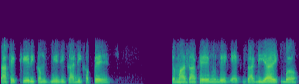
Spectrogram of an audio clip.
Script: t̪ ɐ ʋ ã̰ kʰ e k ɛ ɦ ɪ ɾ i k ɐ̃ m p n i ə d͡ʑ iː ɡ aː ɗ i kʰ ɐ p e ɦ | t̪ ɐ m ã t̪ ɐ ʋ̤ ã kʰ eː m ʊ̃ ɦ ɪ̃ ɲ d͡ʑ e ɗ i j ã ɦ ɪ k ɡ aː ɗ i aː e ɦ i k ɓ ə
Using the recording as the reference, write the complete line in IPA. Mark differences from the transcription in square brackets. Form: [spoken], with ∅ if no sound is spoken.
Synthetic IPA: t̪ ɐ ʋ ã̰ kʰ e k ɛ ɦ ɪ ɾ i k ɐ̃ m p n i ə d͡ʑ iː ɡ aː ɗ i kʰ ɐ p e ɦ | t̪ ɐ m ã t̪ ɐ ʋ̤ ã kʰ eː m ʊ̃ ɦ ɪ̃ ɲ d͡ʑ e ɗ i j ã ɦ ɪ k ɡ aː ɗ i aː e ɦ [ɪ] k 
